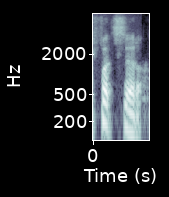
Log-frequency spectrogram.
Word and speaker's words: Fatseta: Well, it's going to be Fatseta.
